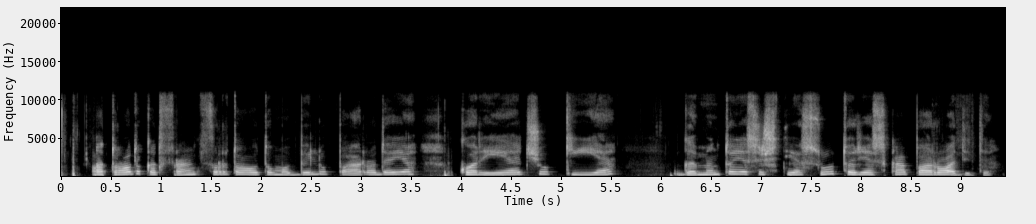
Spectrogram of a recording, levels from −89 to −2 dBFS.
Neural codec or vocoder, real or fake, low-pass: none; real; 10.8 kHz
